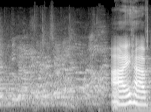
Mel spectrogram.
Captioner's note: background chatter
